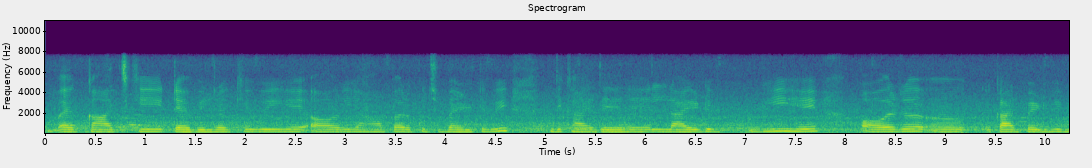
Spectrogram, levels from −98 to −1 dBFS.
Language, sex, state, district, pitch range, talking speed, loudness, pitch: Hindi, female, Bihar, Vaishali, 190-205 Hz, 130 wpm, -18 LUFS, 195 Hz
